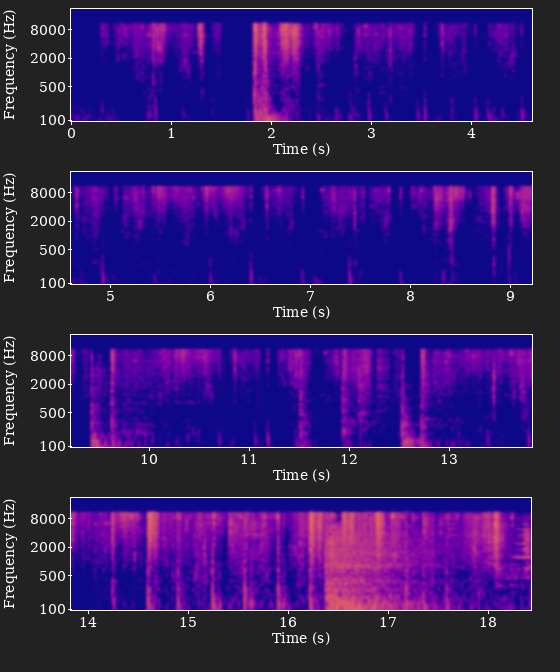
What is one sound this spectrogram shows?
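Footsteps patter quickly over a hard floor.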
